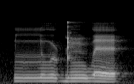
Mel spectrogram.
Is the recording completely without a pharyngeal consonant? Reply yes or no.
yes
